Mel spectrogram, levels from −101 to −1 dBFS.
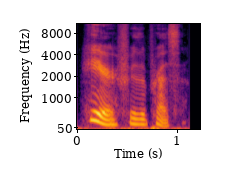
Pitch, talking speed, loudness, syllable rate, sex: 175 Hz, 195 wpm, -19 LUFS, 5.7 syllables/s, female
